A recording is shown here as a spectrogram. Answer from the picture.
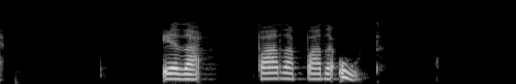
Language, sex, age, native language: Icelandic, other, 8, Icelandic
